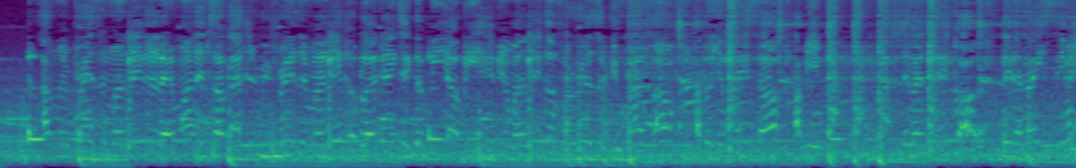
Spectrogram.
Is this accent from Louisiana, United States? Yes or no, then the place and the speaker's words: yes; New Orleans, Louisiana, United States; I'm from Holly Grove, the holy Mecca.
